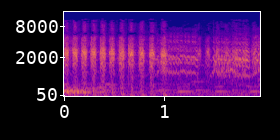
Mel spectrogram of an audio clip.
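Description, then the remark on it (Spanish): A small songbird calls: a rapid, even burst of about ten sharp chattering notes, then a harsher, continuous scolding call. It is loud and clear, with no talking. “se caracteriza por ser una ave cantora”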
